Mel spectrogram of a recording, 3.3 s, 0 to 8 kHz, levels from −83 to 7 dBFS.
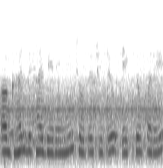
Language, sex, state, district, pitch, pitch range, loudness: Hindi, female, Bihar, East Champaran, 200 Hz, 195-210 Hz, -30 LUFS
